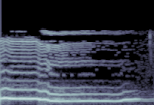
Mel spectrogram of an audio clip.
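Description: A woman's solo voice chanting Khmer smot, Buddhist chanted poetry, on a long wavering held note that steps down in pitch about half a second in and fades out near the end.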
